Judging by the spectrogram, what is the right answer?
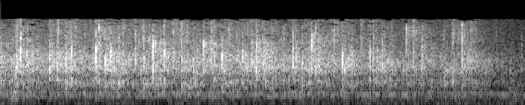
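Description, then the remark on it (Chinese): An audience applauds steadily, a dense patter of many hands clapping at once that holds throughout, with no voices over it. “哋俾掌声啊！”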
